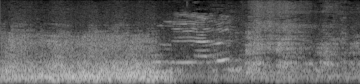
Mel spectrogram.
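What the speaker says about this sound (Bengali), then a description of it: "লাস্ট পর্যন্ত আমরা ট্রেনে উঠে পড়েছি।" Passenger train riding toward Khirai in Bengal, heard from inside the carriage as a steady, loud rumbling roar that softens slightly partway through, with faint background voices mixed in.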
